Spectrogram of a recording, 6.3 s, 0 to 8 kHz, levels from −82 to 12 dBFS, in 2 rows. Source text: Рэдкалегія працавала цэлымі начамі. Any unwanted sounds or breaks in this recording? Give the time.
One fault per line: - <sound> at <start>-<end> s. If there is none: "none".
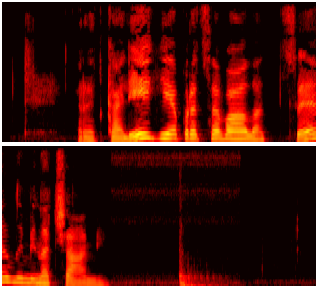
- thud at 4.9-5.4 s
